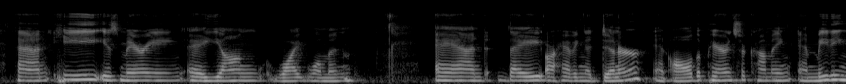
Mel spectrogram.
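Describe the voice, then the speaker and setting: In a Louisiana accent, a woman speaks at a fairly slow pace and medium pitch, her intonation monotone and flat and her loudness very even. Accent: Southern US (Louisiana). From US South, Shreveport, Louisiana. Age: 60s. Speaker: community speaker. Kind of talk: personal testimony to an audience.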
